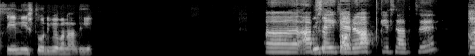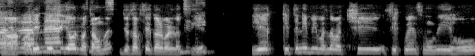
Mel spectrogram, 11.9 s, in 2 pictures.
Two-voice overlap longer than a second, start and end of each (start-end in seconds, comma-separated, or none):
5.9-7.4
